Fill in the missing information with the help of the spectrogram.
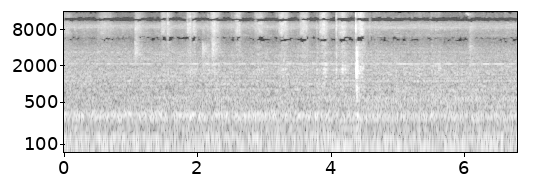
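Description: Bamboo spatula scraping leftover urushi lacquer off a glass plate in short repeated strokes, with a sharper click about four seconds in, over a steady low hum.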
